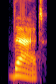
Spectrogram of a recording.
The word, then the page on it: VAT: Indian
